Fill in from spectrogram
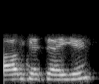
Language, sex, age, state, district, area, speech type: Hindi, female, 60+, Uttar Pradesh, Azamgarh, rural, conversation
